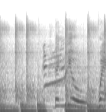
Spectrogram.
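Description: Vogue ballroom dance track over a sound system: a heavy bass beat with sharp percussion hits, and a short gliding pitched sample that loops about every two seconds.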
